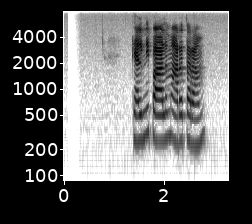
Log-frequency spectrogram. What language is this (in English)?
Sinhala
